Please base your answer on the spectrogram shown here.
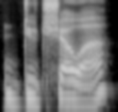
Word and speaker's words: DUCIOA: Ducioa, pronounced duchoa if you want to sound fancy at board meetings, is the state law that governs common interest communities in Delaware.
